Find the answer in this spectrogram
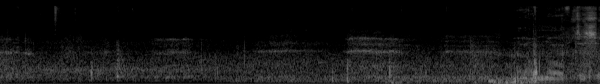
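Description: Steady, faint outdoor background noise, with a man's voice coming in near the end.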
